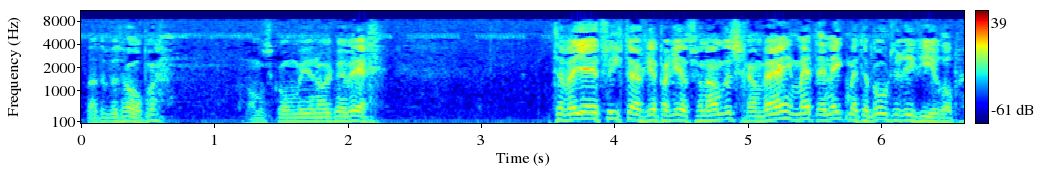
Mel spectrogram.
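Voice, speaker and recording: An actor playing a decisive, wary expedition commander in a radio play, giving orders briskly. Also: male voice, on the high side, lively intonation, bright, forceful tone, breathy edge, exaggerated voice. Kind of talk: radio drama dialogue.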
